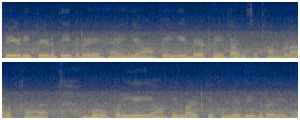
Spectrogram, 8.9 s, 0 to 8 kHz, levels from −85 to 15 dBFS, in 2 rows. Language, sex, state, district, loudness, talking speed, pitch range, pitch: Hindi, female, Haryana, Jhajjar, -16 LUFS, 180 wpm, 195-205 Hz, 200 Hz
